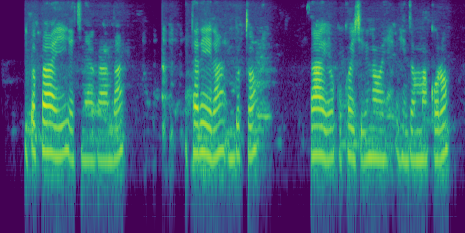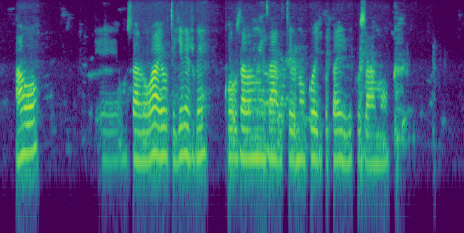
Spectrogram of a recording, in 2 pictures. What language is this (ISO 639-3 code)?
kin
